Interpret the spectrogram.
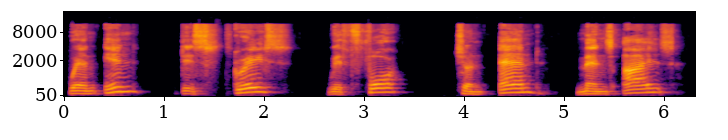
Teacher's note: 5 feet, they call them, 5 feet made up of 2 beats. The rhythm is unstressed, stressed, unstressed, stressed, unstressed, stressed. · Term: iambic pentameter rhythm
